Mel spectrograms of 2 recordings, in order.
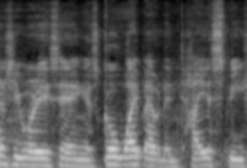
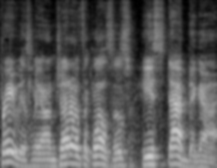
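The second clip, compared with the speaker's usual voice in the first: put-on vintage, old-timey radio-style announcer voice. Describing a show's episode recaps to a friend, in Legend of Korra recap announcer voice. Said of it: "You like old-timey radio?".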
